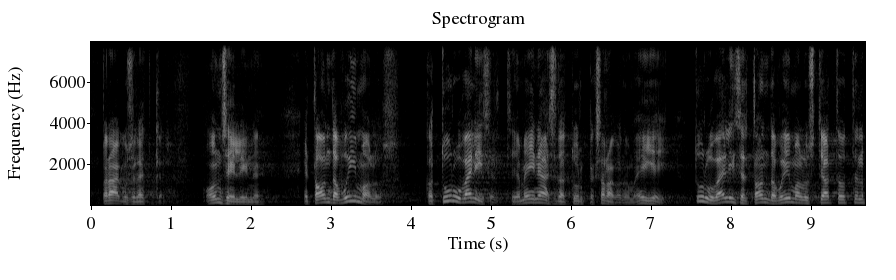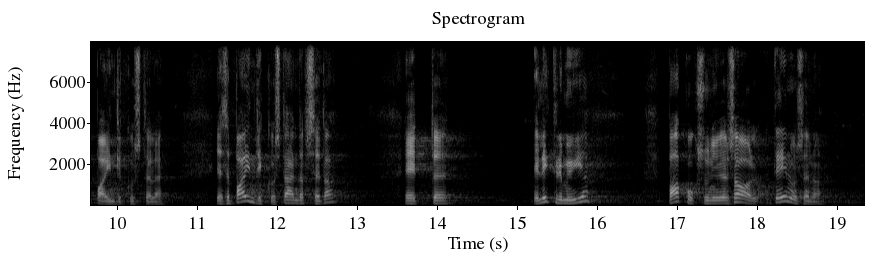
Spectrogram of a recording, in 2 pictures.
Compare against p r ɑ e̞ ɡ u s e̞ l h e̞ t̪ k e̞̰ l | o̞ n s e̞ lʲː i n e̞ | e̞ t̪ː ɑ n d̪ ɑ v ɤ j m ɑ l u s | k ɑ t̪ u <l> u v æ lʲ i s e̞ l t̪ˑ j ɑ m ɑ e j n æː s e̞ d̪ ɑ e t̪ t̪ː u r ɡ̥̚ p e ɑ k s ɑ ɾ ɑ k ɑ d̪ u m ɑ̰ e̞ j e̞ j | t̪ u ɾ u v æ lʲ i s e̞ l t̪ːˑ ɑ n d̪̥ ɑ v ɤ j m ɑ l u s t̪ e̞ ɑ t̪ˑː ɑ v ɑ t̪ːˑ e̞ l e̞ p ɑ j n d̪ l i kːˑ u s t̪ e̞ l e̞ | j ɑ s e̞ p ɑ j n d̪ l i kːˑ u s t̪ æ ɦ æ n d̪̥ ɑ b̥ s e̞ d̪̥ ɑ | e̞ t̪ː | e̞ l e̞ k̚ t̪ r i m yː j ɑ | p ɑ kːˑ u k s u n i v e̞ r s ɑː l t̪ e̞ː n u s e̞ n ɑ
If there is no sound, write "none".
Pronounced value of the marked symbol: ɾ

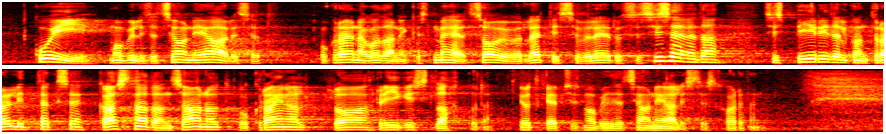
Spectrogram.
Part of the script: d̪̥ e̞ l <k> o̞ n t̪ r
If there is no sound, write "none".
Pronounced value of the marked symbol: k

